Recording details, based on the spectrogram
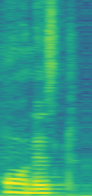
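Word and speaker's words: honest: ओ से पहले जब हमारा एच आता है तो एच हमारा क्या है? साइलेंट होता है। तो यहां पे हम ओ बोलेंगे यहां पे ऑनेस्ट।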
